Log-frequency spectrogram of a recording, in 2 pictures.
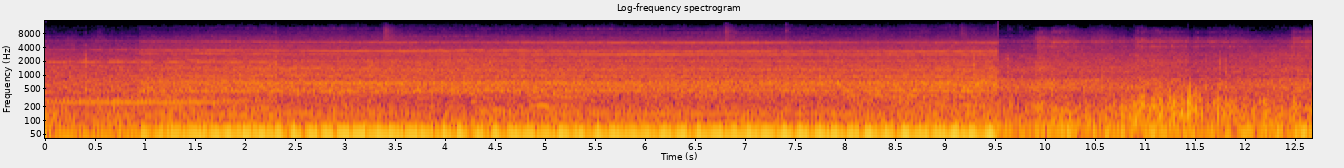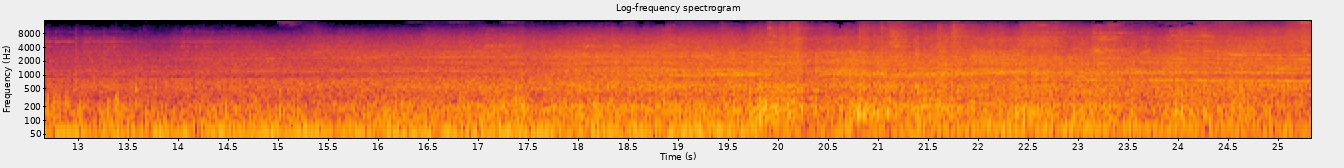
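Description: Diesel freight locomotives running with a deep, steady rumble. About nine seconds in this switches to a BNSF intermodal freight train rolling past, its wheels clattering on the rails with some squealing, growing louder toward the end.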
